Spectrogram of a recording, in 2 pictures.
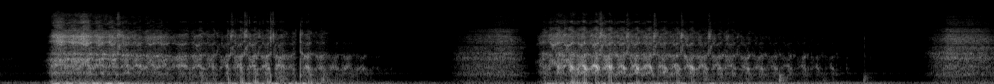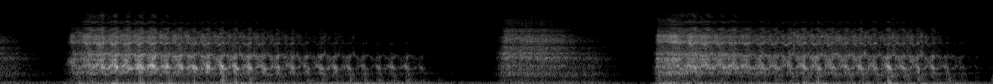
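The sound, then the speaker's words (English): Breathy, voiceless exhalations and inhalations with a shaky, fluttering texture as a relaxed jaw is shaken during a vocal warm-up, with no voice. Several long airy bursts are separated by short pauses. “At first, you should do this jaw shaking without sound. Just do it with breath. So I'm going to make my breath more audible so that you can hear it”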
